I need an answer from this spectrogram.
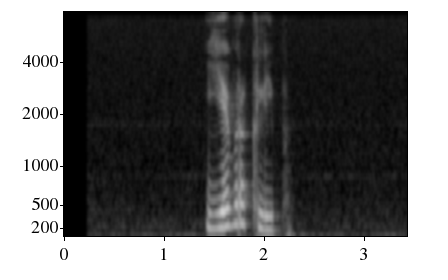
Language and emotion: Russian, neutral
